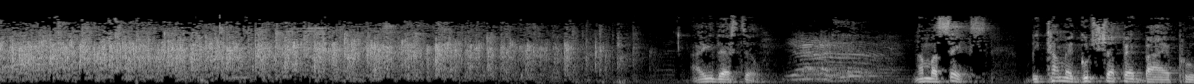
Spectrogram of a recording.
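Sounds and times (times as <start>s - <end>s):
church congregation applauding during a sermon: 0.0s - 6.6s
speech: 7.0s - 8.4s, 9.2s - 11.9s.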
